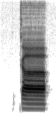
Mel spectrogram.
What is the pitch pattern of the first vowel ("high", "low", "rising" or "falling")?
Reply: high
